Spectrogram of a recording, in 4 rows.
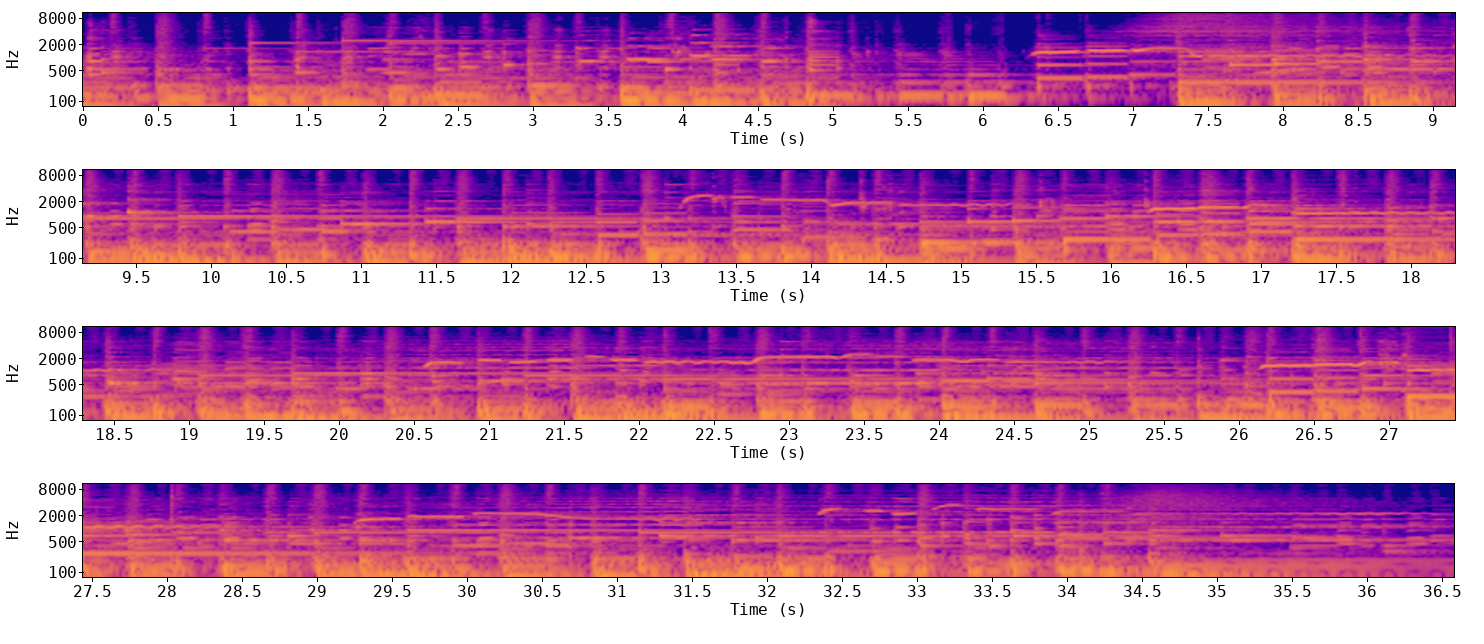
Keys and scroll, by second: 7.9 super+t, 10.3 v, 11.1 shift+v, 13.1 shift+super+t, 13.6 alt+super+t, 19.9 shift+Right, 20.7 shift+Down, 25.9 shift+Up, 26.6 shift+Left, 27.4 Return, 29.9 b, 31.1 [.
